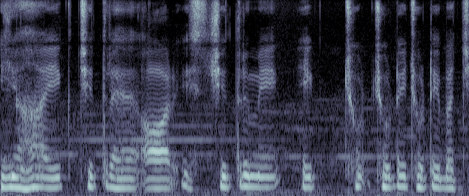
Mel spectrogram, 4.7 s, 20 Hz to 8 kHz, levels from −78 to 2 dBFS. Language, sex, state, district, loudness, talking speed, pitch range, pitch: Hindi, male, Uttar Pradesh, Hamirpur, -19 LUFS, 155 wpm, 150-160 Hz, 155 Hz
